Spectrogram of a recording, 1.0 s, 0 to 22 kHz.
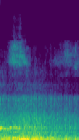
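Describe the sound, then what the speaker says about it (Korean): A Genesis G80 3.3 GDi AWD engine idles with a low, steady rumble and a constant background drone, no revving. "엔진 소리 상태 보시는 것처럼 뭐 시끄럽고 세다 그러는 거 전혀 없이"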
